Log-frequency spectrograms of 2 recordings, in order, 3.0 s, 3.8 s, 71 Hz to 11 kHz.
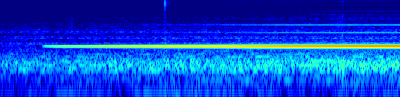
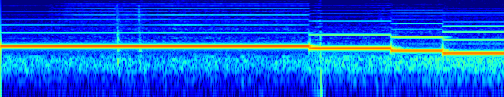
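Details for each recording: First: Breadboarded LM380N bridge amplifier (two LM380s, datasheet circuit) fed 1 kHz, 500 mV test tone; steady high tone rising in level with hiss underneath, little gain: amplifier passes signal but is noisy, cause not yet found. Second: Bridge amplifier built on a breadboard from two LM380N chips, driving a speaker: a steady, clean test tone steps down from about 1 kHz to 500 Hz with no buzz. One speaker side gets positive while the other gets negative, as intended.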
